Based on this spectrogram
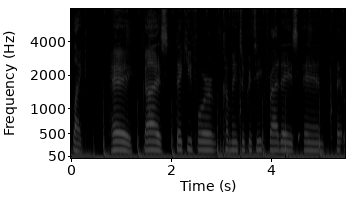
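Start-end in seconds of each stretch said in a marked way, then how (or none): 0.8-4.6 deliberately monotone greeting. Shown as a demonstration. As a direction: recite it with no change in pitch. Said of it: "that's very monotone".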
